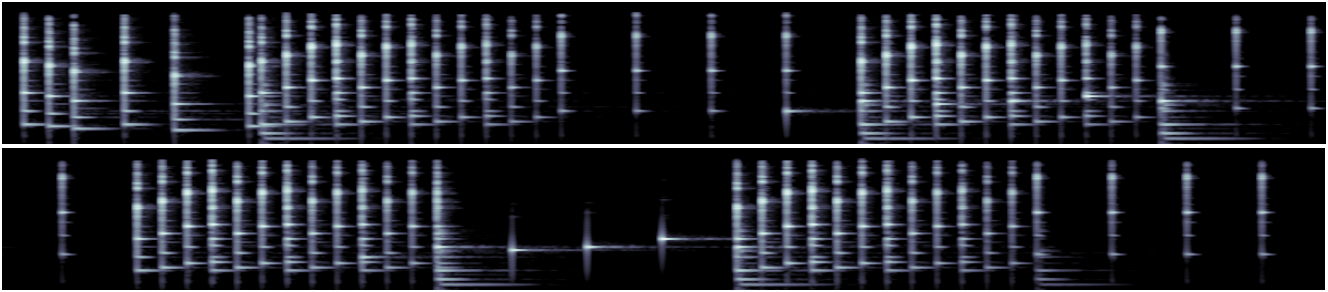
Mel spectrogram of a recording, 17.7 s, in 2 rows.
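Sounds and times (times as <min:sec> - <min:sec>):
marimba remix ringtone: 0:00.2 - 0:03.9, 0:05.3 - 0:08.5, 0:09.8 - 0:16.4.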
